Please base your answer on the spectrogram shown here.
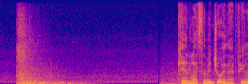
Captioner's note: cell door clangs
